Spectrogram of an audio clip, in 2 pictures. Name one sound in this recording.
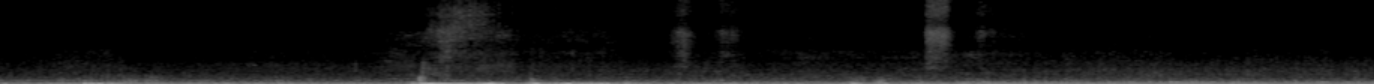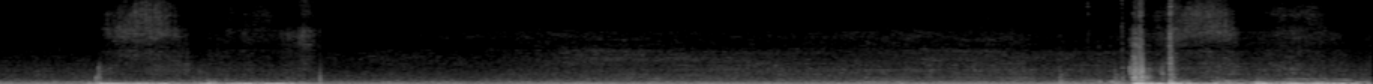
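A car drives along, heard from inside.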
